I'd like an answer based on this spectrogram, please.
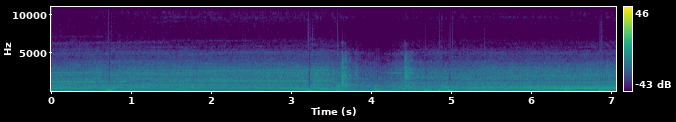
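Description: BMW R1150RT's boxer twin engine running as the motorcycle rides along, with wind rumble and low thumps of buffeting on the microphone. The engine note drops away briefly a little past halfway, then comes back and climbs slowly.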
